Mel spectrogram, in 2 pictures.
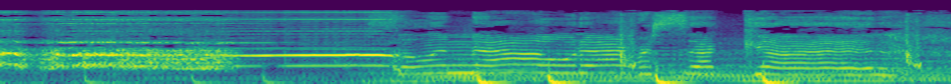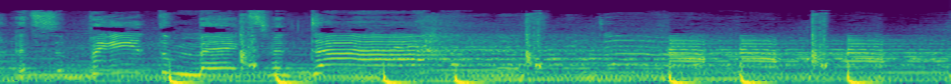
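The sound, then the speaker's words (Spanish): A single loud rooster crow rings out at the start, quickly followed by bright, bouncy music with a steady beat carrying on to the end. “Canto cuando amanece y canto y vuelvo a cantar cuando el día desaparece. El gallo.”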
